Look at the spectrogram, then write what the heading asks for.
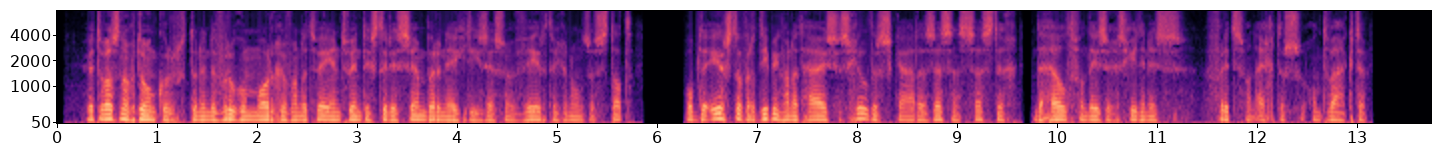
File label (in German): Belgien M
